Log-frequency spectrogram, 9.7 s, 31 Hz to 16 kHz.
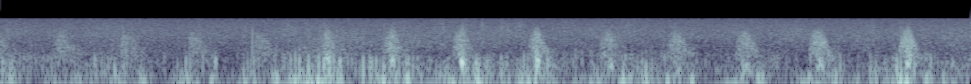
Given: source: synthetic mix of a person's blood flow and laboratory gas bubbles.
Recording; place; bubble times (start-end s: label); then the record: Doppler ultrasound of blood flow; subclavian vein
no bubbles
From the record:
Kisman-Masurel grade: 000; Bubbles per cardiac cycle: 0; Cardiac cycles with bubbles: 0%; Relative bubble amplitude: no bubbles discernible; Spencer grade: 0 (complete lack of bubble signals)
